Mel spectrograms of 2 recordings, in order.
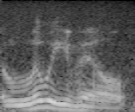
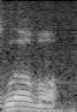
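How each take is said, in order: First: Each syllable of the name is said separately. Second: The syllables of the name are slurred together. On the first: An outsider said it. The speaker calls it wrong. "people be like, oh, uh, that that's that's near Louisville" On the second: A local said it. The speaker calls it right. "no, it's Louisville"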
